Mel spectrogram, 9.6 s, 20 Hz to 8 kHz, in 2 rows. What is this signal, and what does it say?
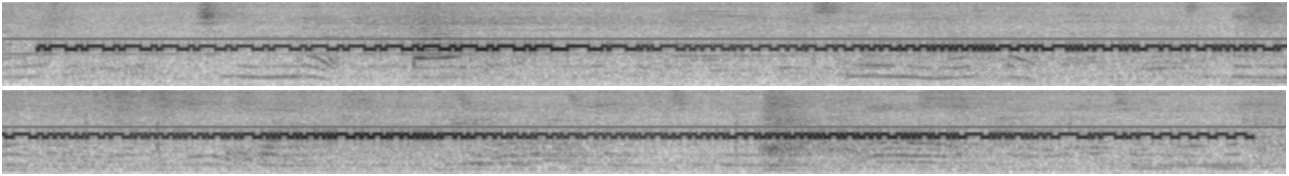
NAVTEX (SITOR-B), 100 baud, 170 Hz shift, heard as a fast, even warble, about 1500 Hz centre, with fading, static crashes, a steady whistle near 2050 Hz and the noise of a restaurant. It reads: ZCZC IB49 CONTAINER ADRIFT IN PSN 41-19N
